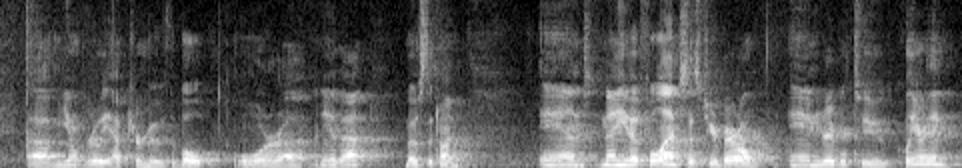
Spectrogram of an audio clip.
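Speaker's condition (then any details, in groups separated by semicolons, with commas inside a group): No condition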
